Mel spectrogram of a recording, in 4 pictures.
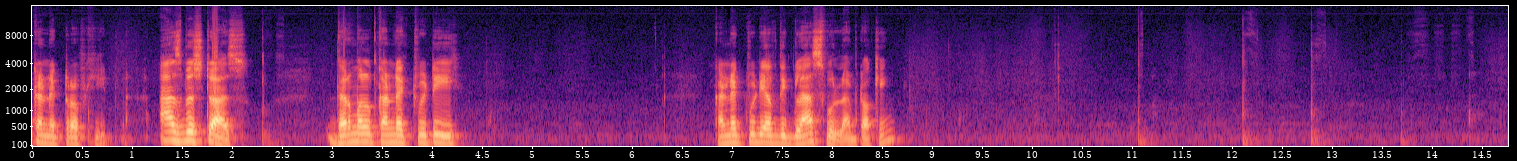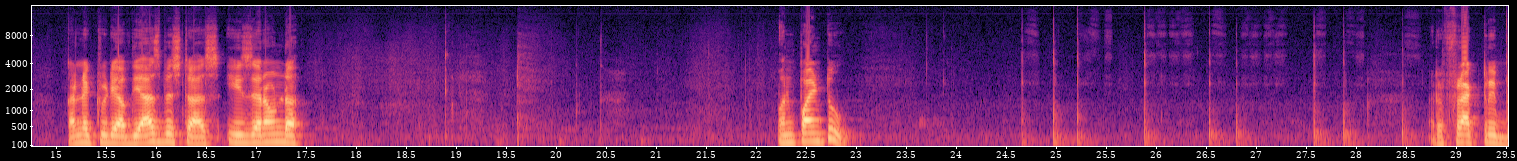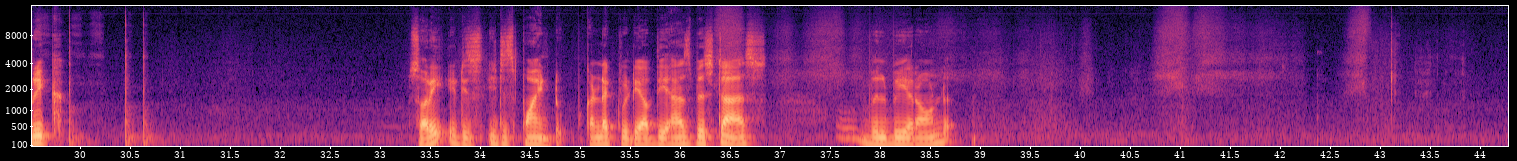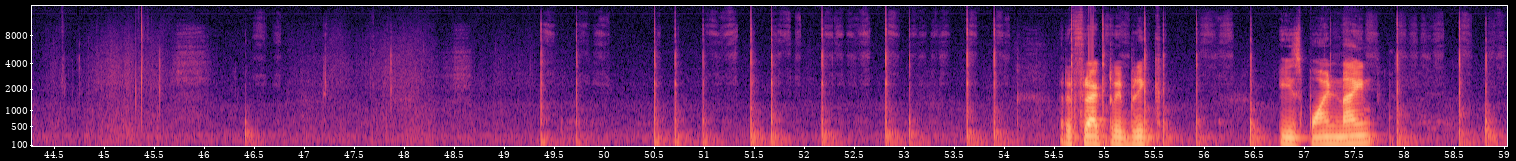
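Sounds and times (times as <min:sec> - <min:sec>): chalk tapping and scratching: 0:12.1 - 0:13.0, 0:13.7 - 0:14.4, 0:24.6 - 0:28.7, 0:29.4 - 0:30.8, 0:46.4 - 0:46.8, 0:49.3 - 0:56.6, 0:57.6 - 0:59.0.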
